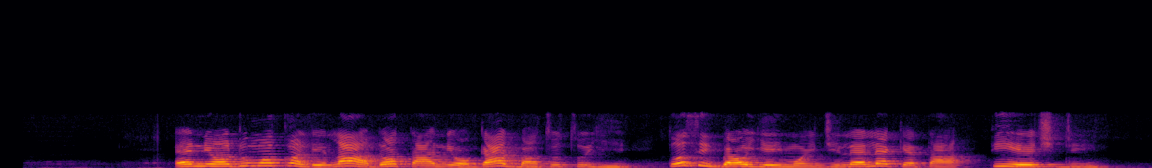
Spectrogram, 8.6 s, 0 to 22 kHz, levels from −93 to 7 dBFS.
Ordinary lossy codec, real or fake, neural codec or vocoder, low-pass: none; real; none; 7.2 kHz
